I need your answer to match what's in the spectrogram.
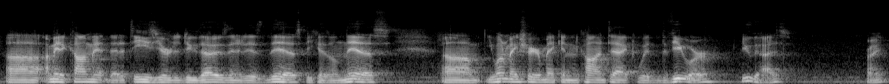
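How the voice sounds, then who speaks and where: Low-voiced man chatting casually to camera. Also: steady tone, moderate pace, a bit bright. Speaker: podcaster vlogging to camera. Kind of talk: casual chat, stream of consciousness. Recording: dull lo-fi camera audio, light background noise.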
